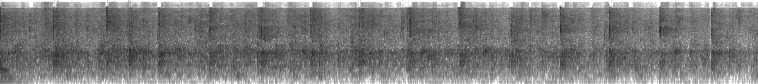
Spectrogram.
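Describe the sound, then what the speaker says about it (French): An audience at a conference talk on the digital health market applauds its sponsors and partners, a steady, dense wash of many hands clapping that holds at an even level throughout, with no voices rising above it. "je voudrais qu'on applaudisse très fortement nos sponsors et nos partenaires"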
